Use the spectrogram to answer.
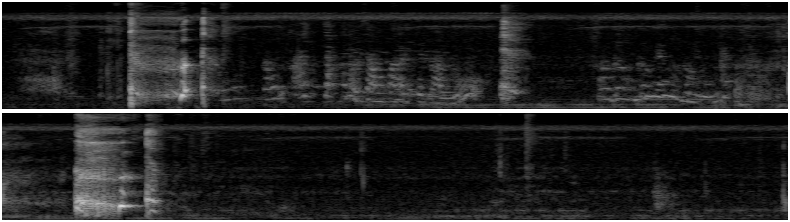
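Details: Two loud, harsh cough bursts several seconds apart, with quieter voices and room noise between them: coughing in a smoke-filled house.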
